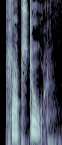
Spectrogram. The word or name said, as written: klapstol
